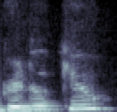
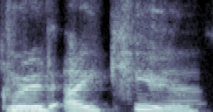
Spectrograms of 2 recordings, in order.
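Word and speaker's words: GridIQ: to the presentation today, and that is Team GriddleQ. I hope I pronounced that correctly.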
